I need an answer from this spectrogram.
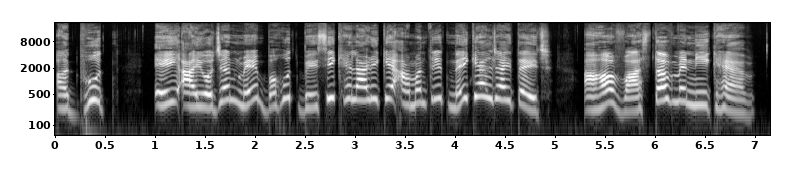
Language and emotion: Maithili, surprised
